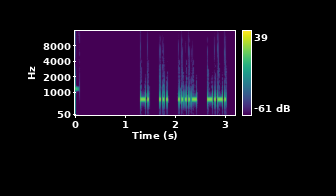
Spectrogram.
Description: Morse code, heard as a keyed tone, about 36 wpm, spaced as for 25 wpm, 700 Hz. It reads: NS4C
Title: USA Call Signs - 4 Characters - 2x Character Spacing - 35wpm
